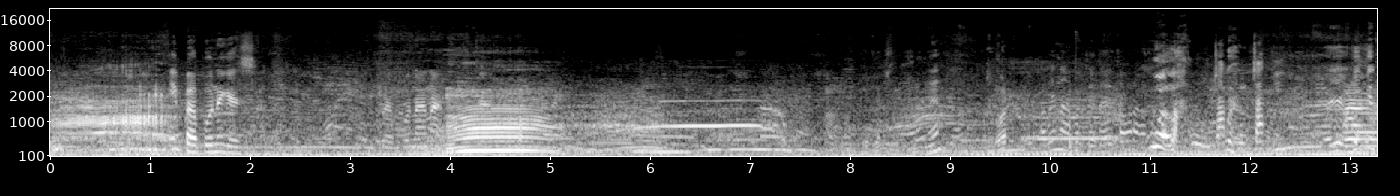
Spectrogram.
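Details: Cattle off the first truck at a noisy Indonesian yard: a loud, rich moo rises mid-way, followed by several shorter lowing calls, with men talking and engine noise underneath.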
